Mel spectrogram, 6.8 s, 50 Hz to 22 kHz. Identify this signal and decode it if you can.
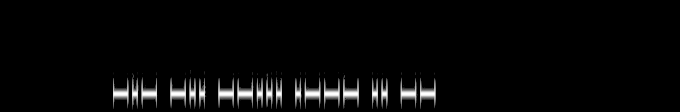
Morse code, heard as a keyed tone, about 25 wpm, 700 Hz. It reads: KD7JIM
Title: USA Call Signs - 6 Characters - Repeated 3x - 25wpm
